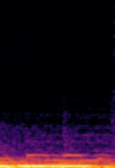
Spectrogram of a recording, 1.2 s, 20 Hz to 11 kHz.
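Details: LVAD pump hum from an adult man with congestive heart failure (diagnosed 2014) awaiting heart transplant.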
